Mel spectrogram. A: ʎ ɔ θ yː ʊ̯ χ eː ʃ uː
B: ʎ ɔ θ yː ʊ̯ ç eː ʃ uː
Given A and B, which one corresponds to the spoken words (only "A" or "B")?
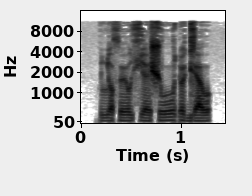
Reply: B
